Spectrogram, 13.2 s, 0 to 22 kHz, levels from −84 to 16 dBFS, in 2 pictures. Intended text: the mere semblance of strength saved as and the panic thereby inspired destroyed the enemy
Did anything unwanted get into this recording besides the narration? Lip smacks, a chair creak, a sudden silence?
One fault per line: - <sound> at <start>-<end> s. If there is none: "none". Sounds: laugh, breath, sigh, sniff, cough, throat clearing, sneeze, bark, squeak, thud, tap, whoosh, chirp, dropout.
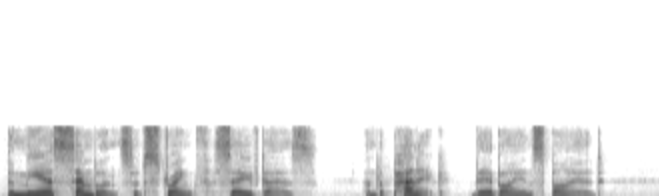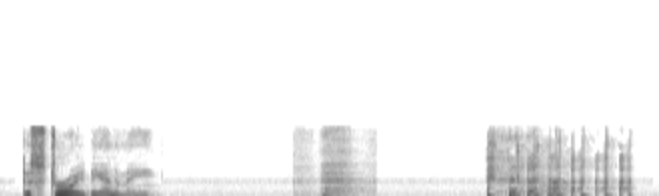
- breath at 9.5-10.4 s
- laugh at 11.4-13.0 s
